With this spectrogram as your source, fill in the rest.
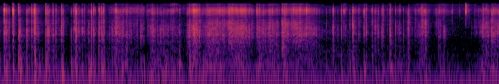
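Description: Long nails scratch and tap the textured gold glitter sides and beige top of a small, rectangular, hollow hard cosmetic case. The result is a quiet, steady run of dry, crackly scratching with bright hiss, broken by quick, irregular taps that die away almost instantly.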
